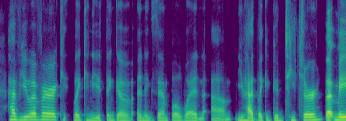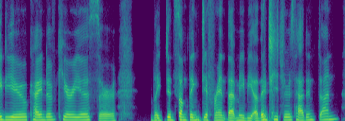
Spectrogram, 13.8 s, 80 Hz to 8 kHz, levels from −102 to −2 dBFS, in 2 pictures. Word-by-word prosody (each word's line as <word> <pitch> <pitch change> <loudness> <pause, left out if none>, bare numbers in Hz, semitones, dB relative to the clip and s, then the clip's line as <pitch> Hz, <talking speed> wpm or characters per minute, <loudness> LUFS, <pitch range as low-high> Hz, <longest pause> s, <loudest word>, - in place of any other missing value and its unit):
Have 200 -2 +2
you 195 +1 0
ever 200 -1 +4
k - - -15
like, 165 -1 -2
can 165 -2 -8
you 155 +1 -4
think 160 +1 -8
of 155 -2 -3
an 150 0 -5
example 145 -1 -5
when, 140 -1 -4
um, - - -7
you 155 0 -5
had, 145 -2 +1
like, 140 -2 -3
a 135 - -8
good 140 0 -6
teacher 175 +4 +1
that 175 +1 +7
made 185 +1 +6
you 185 0 +3
kind 180 -2 +1
of 190 +2 -2
curious 180 -1 0
or, 135 +1 -2 0.7
like, 155 -1 -2
did 180 -3 +3
something 180 0 +2
different 165 -1 -1
that 150 -2 +4
maybe 150 -2 -2
other 175 +7 +4
teachers 185 -1 -2
hadn't 185 +2 -1
done? 210 +5 -3
170 Hz, 155 wpm, -24 LUFS, 150-185 Hz, 0.7 s, that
